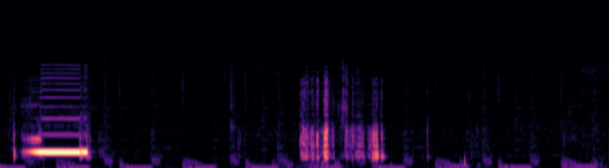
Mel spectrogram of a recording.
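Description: Walkie-talkie signal played through a car audio amplifier and loudspeaker: one very loud, steady beep of about half a second near the start, then about three seconds in a shorter, quieter burst of noise.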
